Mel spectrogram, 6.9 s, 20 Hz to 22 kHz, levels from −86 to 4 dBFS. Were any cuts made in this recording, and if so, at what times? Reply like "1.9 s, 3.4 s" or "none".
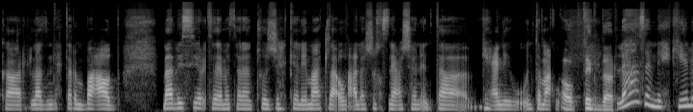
2.0 s, 3.5 s, 3.9 s, 4.8 s, 5.5 s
